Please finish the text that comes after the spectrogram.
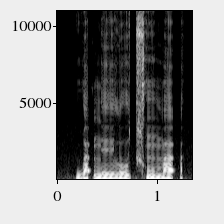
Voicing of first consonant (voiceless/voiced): voiced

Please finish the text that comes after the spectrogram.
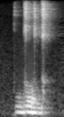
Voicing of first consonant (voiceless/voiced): voiced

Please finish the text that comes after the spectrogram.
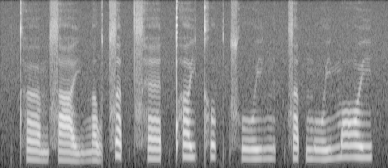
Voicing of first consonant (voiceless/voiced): voiceless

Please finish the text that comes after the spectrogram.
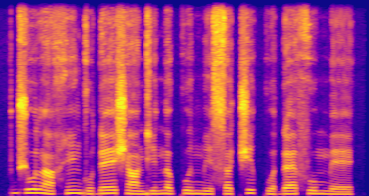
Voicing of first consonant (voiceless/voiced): voiced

